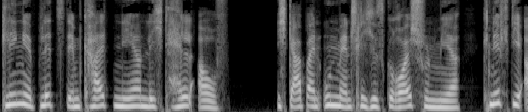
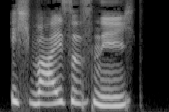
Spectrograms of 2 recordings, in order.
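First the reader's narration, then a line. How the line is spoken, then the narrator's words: Called out. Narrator (German): rief ich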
